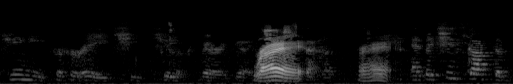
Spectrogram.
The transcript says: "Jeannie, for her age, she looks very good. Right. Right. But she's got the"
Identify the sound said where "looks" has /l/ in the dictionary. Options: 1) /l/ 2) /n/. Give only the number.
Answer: 1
